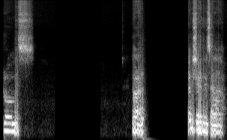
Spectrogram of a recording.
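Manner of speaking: crackly, breaking-up audio; scratchy mic. Real, not acted. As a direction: voice through a crackling line. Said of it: "you're kinda scratchy".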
